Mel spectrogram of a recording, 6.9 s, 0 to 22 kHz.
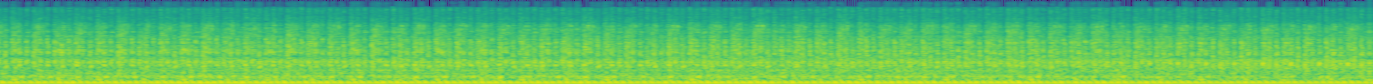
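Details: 2006 VW Jetta TDI 1.9L with 215,000 km, cold start: loud idle with a rough, irregular knock about once a second from the bottom of the engine. It goes away after 5 min idling; the oil pump looked fine. Cause unknown.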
